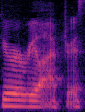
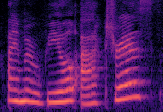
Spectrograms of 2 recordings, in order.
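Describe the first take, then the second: First: Settled, falling statement in a normal pitch; matter-of-fact confirmation. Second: High, slow wondering question; awed disbelief. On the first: Casting director answers the stunned actress, simply confirming. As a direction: confirm it simply, without the question. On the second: Actress hears she booked the series, awed disbelief. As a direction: rise high on it as if unable to believe it. Stunned disbelief at booking news. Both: Retold or imitated.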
